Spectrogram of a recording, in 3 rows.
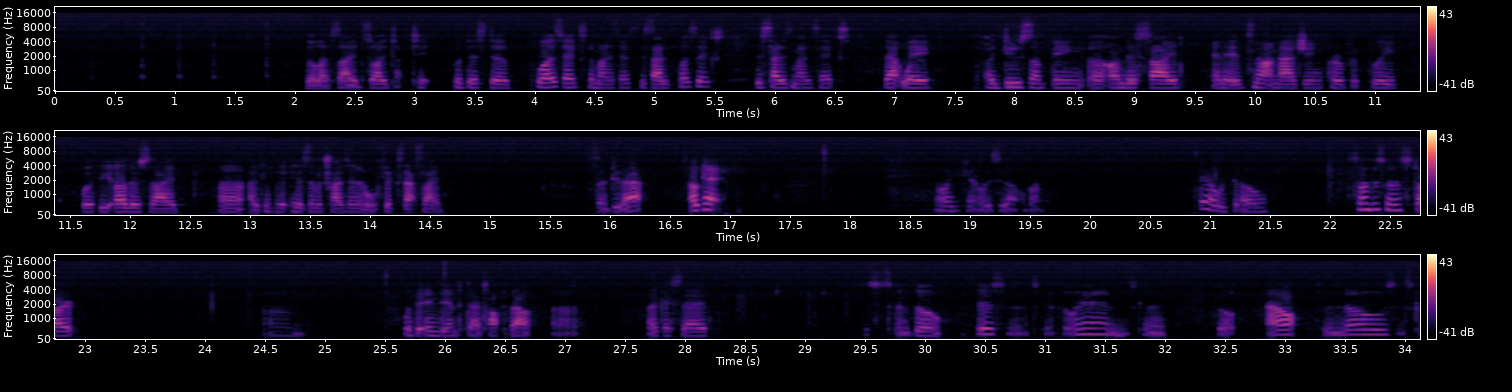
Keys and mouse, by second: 0.0 middle click, 1.0-3.5 drag, 4.2-7.3 drag, 7.3-10.2 middle drag, 11.0 f, 11.8 middle click, 12.7-15.8 middle drag, 15.8 click, 16.0 middle click, 16.3-19.0 drag, 19.0 middle click, 19.2-21.7 drag, 21.7-27.9 middle drag, 31.6-33.0 middle drag.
